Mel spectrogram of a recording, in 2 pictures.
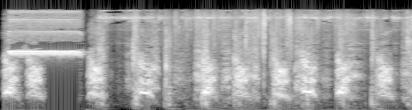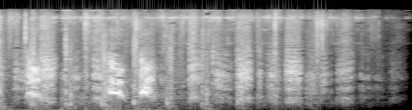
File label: Guard Start Run Stumble; Guard Start Run Stumble Base; Subway Surfers City; Android, iOS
